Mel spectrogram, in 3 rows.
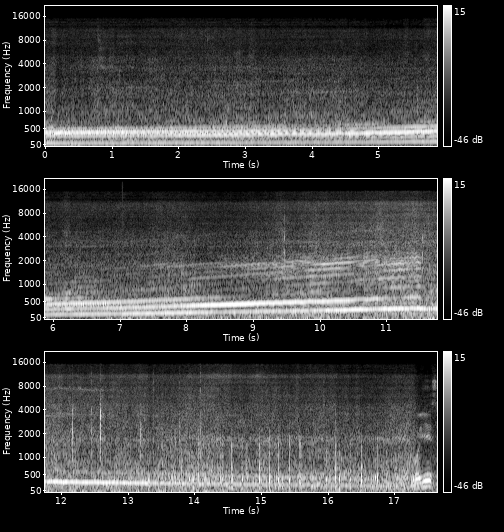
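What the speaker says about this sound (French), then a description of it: "Le 4 cylindres, et ben, il est doux, il est souple, il est linéaire." Suzuki 600 Bandit four-cylinder motorcycle engine revving up through the gears while riding, a smooth rising whine that climbs steadily and then drops back at a shift, loud and close with wind rush.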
